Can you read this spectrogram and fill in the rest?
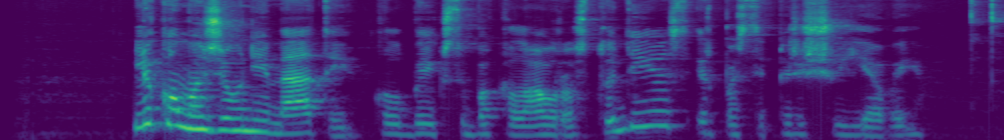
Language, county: Lithuanian, Vilnius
